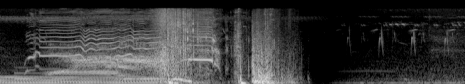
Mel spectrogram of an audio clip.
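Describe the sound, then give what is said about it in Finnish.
Warbling, bird-like whistled calls rise and fall for about two seconds, followed by a loud rushing burst, then faint scattered chirps in a quieter background. “Ja se oli myös kiinnostavaa, että he opettelivat kommunikoimaan niin kuin matkimalla lintuja.”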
